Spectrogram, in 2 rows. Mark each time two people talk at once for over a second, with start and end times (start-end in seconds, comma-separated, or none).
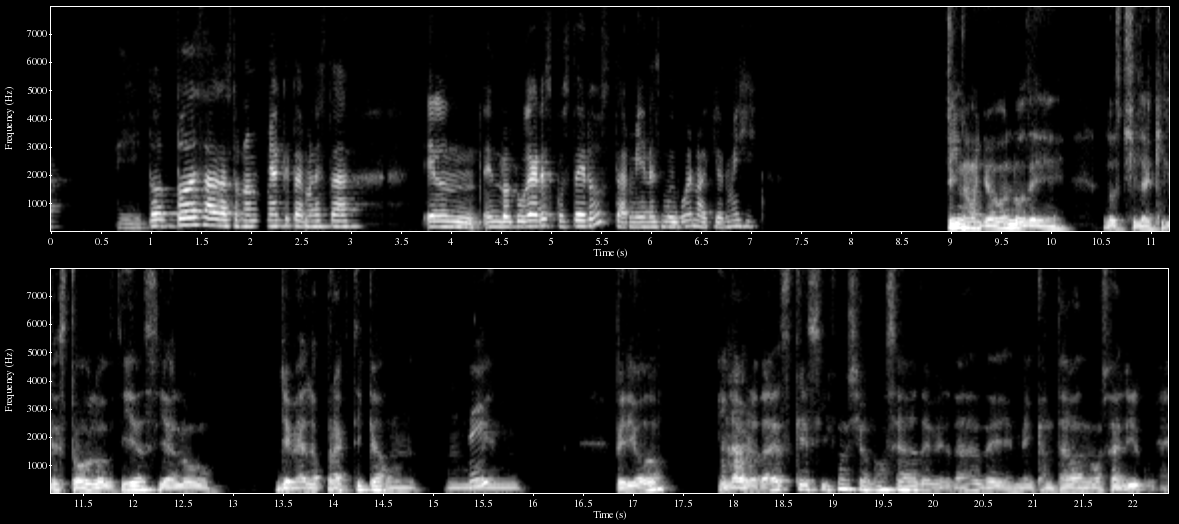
none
